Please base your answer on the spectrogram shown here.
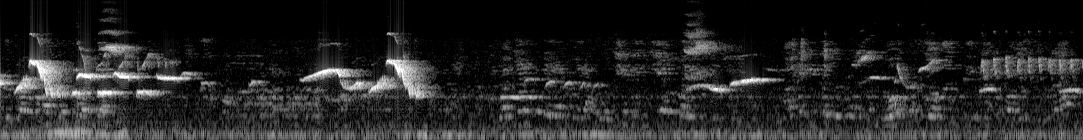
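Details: Lure recording of white-rumped shama song to coax birds into singing: loud whistled and slurred phrases in separate bursts, with quieter chattering and a short buzzy trill between them.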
